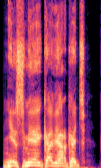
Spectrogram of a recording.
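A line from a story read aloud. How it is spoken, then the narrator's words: Shouting. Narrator (Russian): кричал он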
